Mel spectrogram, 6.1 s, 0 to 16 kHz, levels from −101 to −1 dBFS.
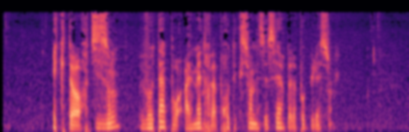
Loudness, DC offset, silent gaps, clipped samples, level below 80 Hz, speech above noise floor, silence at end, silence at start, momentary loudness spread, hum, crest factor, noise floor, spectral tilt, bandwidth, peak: -21 LUFS; under 0.1%; none; under 0.1%; -48 dBFS; 34 dB; 1.1 s; 0.8 s; 11 LU; none; 22 dB; -56 dBFS; -3.5 dB/octave; 11.5 kHz; -2 dBFS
